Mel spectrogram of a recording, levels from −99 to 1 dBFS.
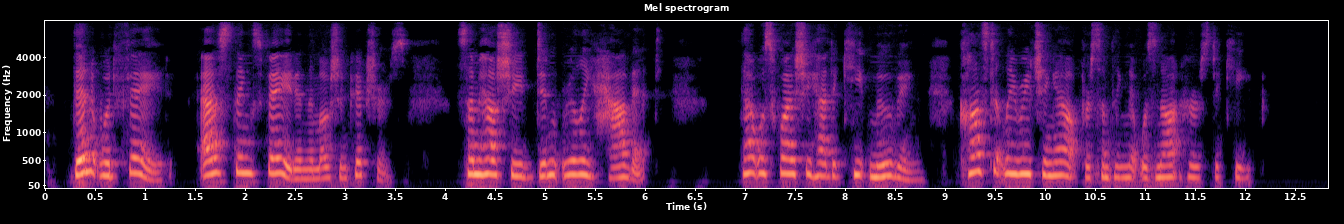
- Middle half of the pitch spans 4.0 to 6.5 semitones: Yes, average, 4.8 semitones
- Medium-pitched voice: No, high, 230 Hz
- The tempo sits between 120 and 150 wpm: No, average, 170 wpm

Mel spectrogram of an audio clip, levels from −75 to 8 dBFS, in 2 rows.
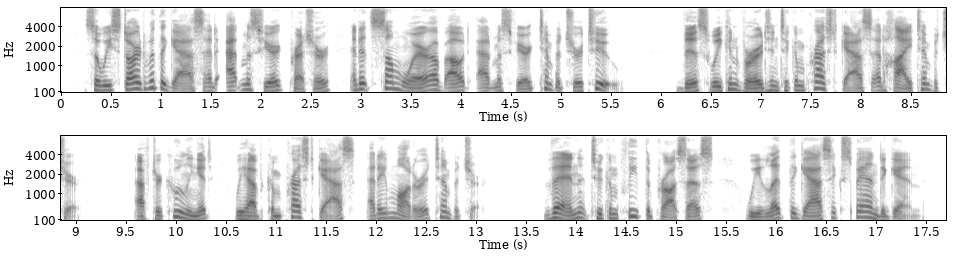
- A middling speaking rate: Yes, average, 165 wpm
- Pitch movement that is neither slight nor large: No, wide, 6.3 semitones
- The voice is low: No, medium, 145 Hz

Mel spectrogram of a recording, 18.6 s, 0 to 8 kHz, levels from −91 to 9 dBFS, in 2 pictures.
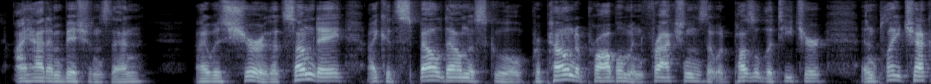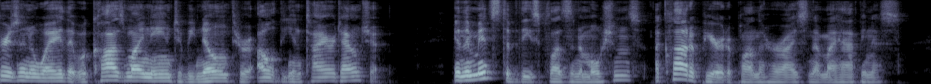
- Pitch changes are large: Yes, wide, 5.9 semitones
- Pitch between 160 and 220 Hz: No, low, 120 Hz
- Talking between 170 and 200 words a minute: Yes, average, 195 wpm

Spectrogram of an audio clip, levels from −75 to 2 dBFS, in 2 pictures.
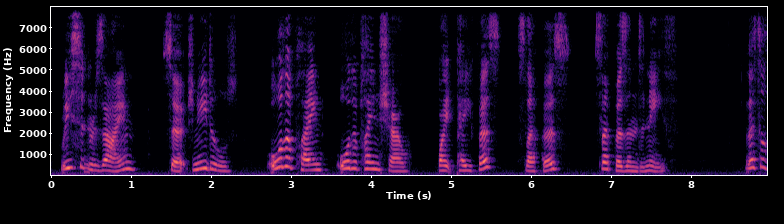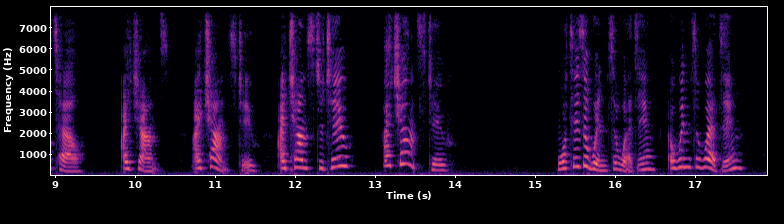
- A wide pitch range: Yes, wide, 7.1 semitones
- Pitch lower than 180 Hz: No, very high, 305 Hz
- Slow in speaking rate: Yes, slow, 125 wpm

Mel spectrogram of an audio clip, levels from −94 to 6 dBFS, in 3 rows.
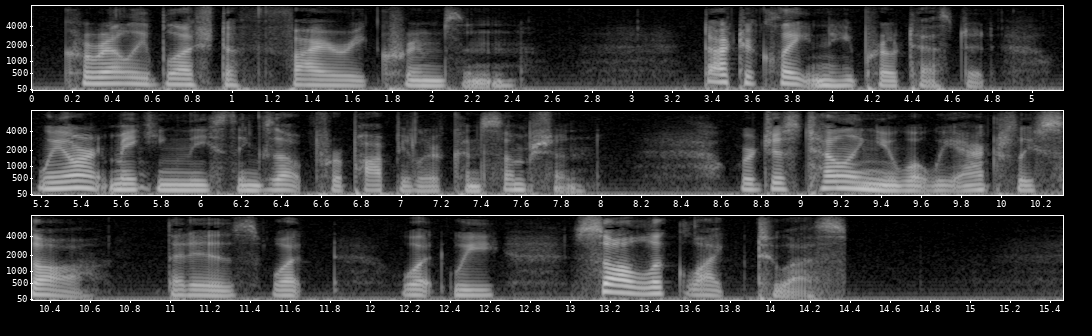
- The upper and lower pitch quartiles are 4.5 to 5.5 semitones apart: No, average, 3.5 semitones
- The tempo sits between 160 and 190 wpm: No, average, 140 wpm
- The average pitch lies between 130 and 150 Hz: Yes, medium, 140 Hz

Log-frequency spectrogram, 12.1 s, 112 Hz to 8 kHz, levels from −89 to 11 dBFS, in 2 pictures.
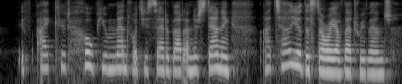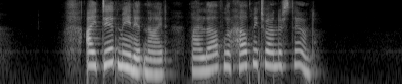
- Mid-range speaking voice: No, high, 245 Hz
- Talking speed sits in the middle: Yes, average, 155 wpm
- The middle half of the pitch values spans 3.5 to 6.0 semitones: Yes, average, 4.4 semitones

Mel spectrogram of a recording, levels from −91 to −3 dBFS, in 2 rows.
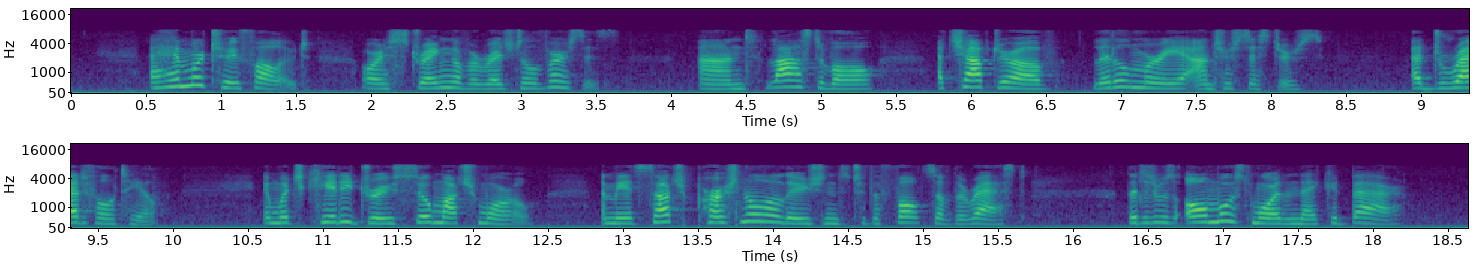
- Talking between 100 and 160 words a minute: No, average, 170 wpm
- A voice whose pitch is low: No, high, 245 Hz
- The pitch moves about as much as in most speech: Yes, average, 3.6 semitones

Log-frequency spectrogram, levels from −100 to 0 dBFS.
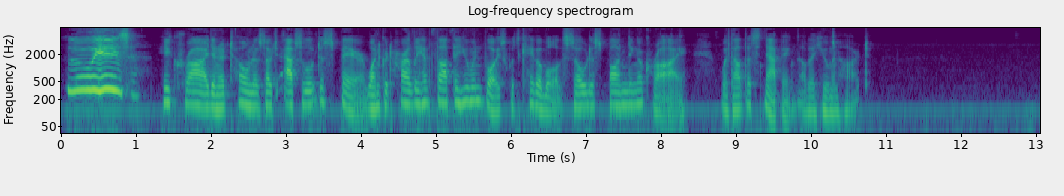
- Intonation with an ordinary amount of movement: Yes, average, 5.0 semitones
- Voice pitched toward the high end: No, medium, 145 Hz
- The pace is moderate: Yes, average, 145 wpm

